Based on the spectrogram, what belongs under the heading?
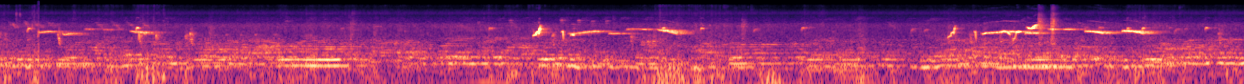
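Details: Golden-fronted leafbird housed in an aviary, singing scattered phrases of clear whistles, sharp chirps and quick slurred notes, with a livelier, denser run near the end; low steady hum underneath.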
